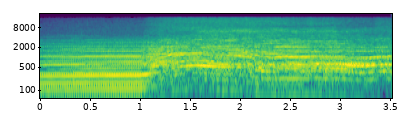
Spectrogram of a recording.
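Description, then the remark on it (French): A MotoGP racing motorcycle engine during a MotoGP race holds a steady high-pitched whine, then shifts into loud, rising and falling revs with a raspy, buzzing edge, roaring continuously without any talking. “je te propose qu'on enchaîne avec la course moto GP pour deux raisons.”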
